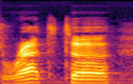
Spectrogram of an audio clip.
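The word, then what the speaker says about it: Rattata: is a pokemon of the same category as rata yes that's how you pronounce it there is an extra t after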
